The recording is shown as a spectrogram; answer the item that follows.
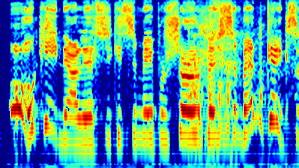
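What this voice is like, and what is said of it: Put-on Minnesotan accent. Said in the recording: “more and more Minnesotian ... she'll make a Minnesotan accent.”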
